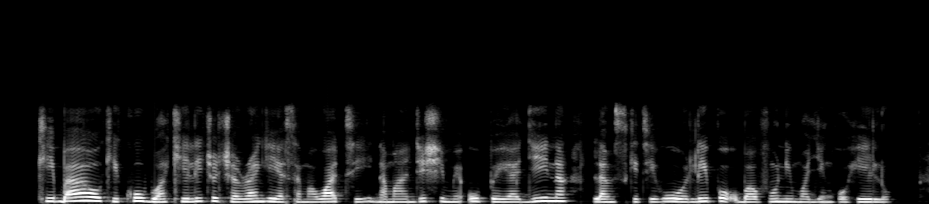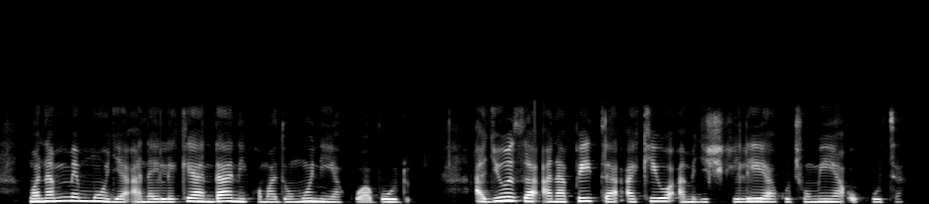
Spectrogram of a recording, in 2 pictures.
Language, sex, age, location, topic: Swahili, female, 18-24, Mombasa, government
